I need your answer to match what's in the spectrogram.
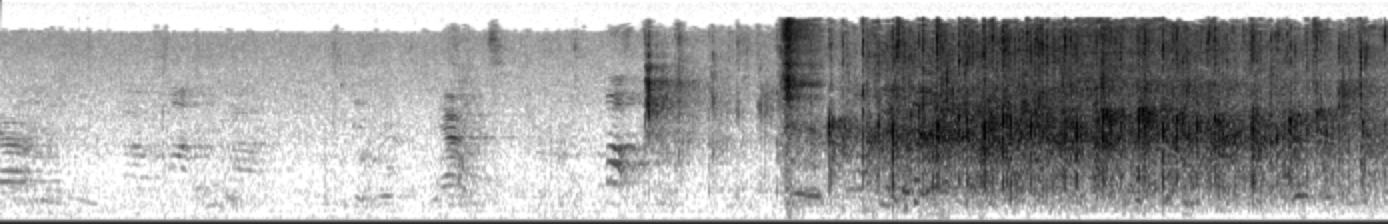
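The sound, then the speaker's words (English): A quiet murmur of voices gives way to an audience's brief, polite pity clap, a steady patter of hand claps that fills the last few seconds and then simply keeps going without building. “I love that pity clap.”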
